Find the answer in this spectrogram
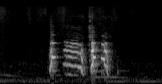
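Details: A turkey in a barn gives two quick, harsh, harmonic call bursts close together, with a low steady hum behind them.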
